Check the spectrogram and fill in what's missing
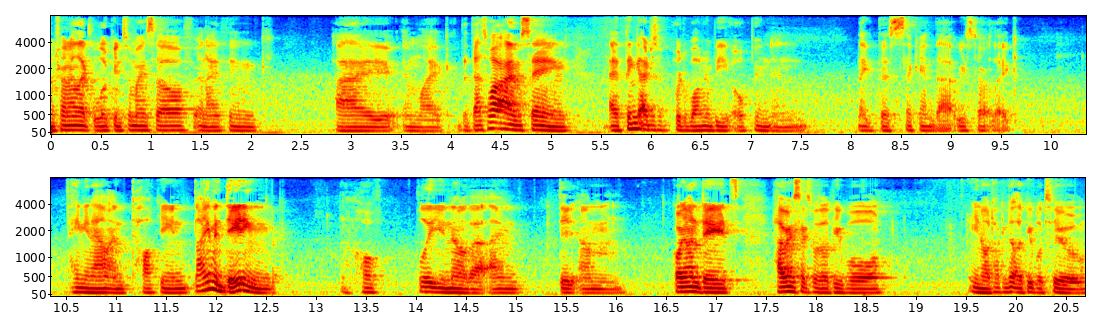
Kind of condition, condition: fault, sounds in the background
